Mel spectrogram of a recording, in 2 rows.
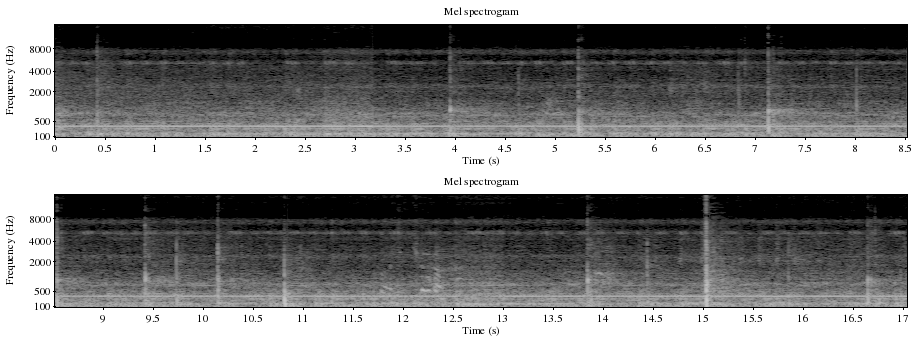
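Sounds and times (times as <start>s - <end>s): crickets trilling: 0.0s - 17.0s
steady hum: 0.0s - 17.0s
tennis ball bouncing: 3.6s - 11.6s, 13.6s - 17.0s
tennis racket striking ball: 8.0s - 11.0s, 13.8s - 15.5s.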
